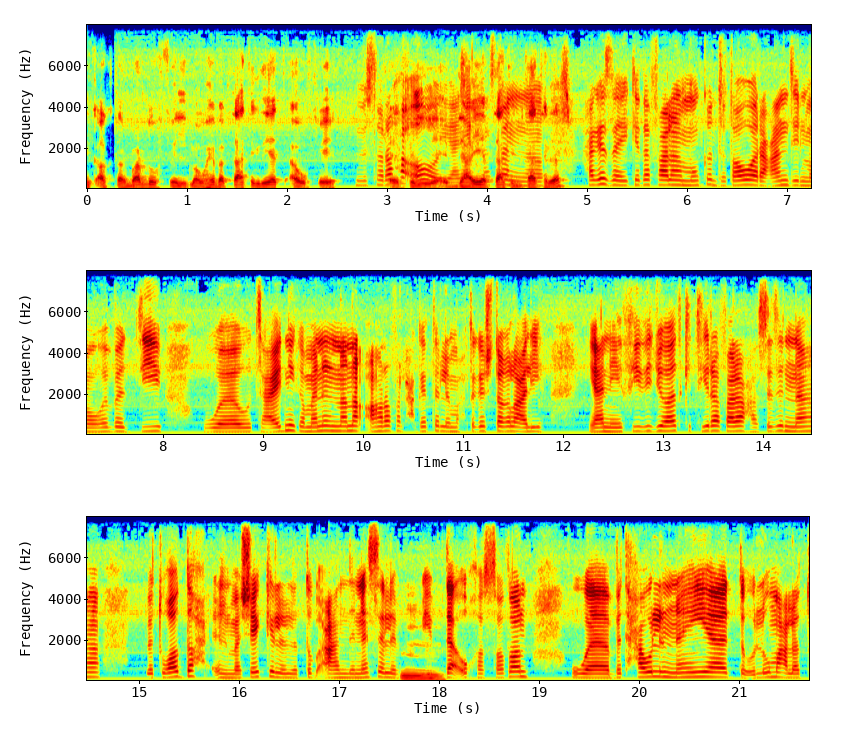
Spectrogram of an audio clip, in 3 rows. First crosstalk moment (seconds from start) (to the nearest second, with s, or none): 3 s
